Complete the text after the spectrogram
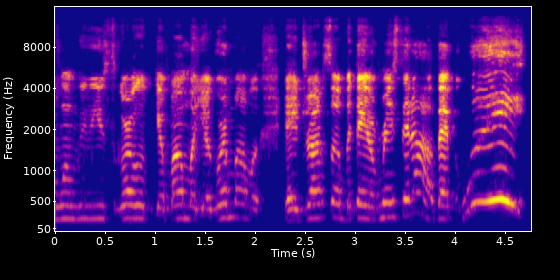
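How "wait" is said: loud, very high squealed "wait"; high-pitched outcry. Real, not acted. Cook joking about dropped food, squealed outcry. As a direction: squeal it out in comic alarm.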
